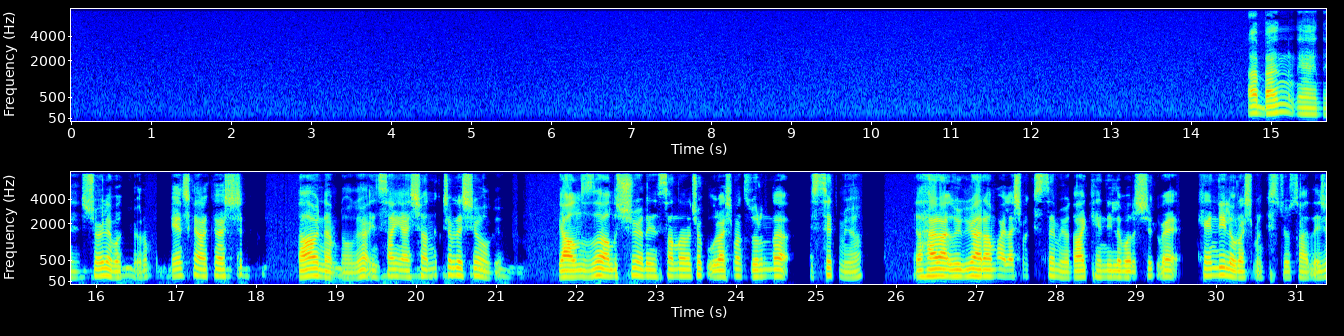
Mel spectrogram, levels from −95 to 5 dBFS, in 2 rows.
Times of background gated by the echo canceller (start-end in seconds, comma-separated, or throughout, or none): 17.94-18.06, 20.16-20.99, 22.54-25.85, 27.58-27.84, 29.01-30.67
